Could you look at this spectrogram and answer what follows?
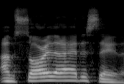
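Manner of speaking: patronizing, condescending, talking-down tone. Apologizing for saying women must act more manly: condescending tone. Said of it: "I was saying it in a very condescending way".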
